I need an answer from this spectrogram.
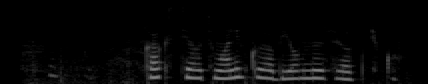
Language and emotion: Russian, neutral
